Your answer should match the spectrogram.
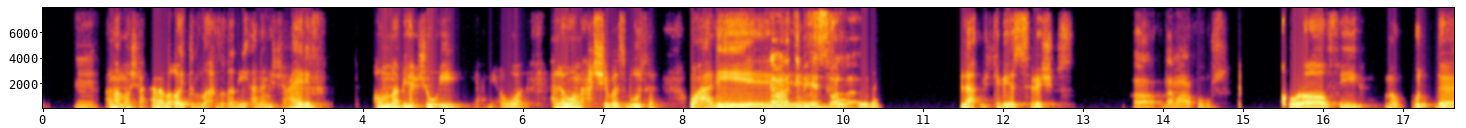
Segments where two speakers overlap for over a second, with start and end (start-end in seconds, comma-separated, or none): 9.0-10.2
